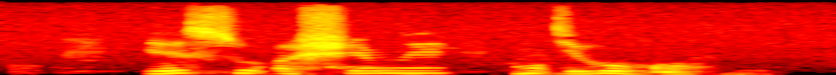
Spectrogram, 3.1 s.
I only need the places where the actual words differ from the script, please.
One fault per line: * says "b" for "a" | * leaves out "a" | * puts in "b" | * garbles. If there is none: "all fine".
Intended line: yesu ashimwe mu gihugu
all fine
